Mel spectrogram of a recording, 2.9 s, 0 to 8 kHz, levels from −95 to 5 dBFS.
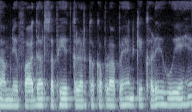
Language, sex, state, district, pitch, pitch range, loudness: Hindi, male, Punjab, Kapurthala, 120 Hz, 115-130 Hz, -16 LUFS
